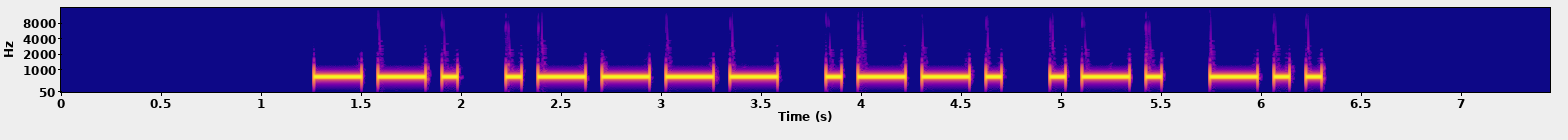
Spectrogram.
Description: Morse code, heard as a keyed tone, about 16 wpm, 700 Hz. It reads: G1PRD
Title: DXCC-100 Call Signs - 5 Characters - Repeated 2x - 15wpm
